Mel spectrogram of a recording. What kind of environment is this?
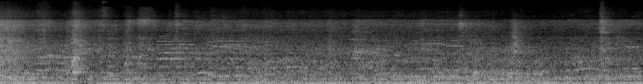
restaurant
